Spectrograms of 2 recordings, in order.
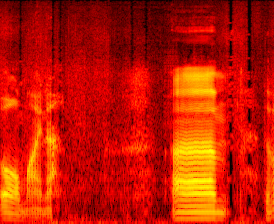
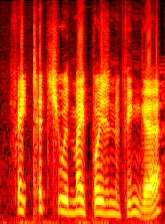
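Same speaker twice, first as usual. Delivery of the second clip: high, loud bleating goat threat; 12 semitones higher, 9 dB louder than usual. Acted. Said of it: "that's my goat impression".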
